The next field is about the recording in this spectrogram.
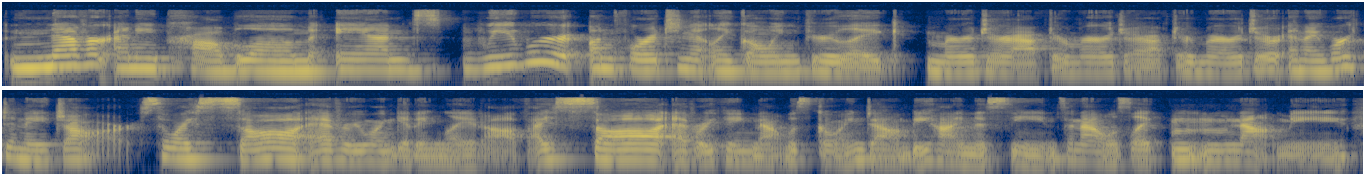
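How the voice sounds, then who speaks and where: Gravelly-voiced woman telling a story. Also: fairly low pitch, moderate pace, hardly any pauses. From Michigan. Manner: animated storytelling with acted-out quotes and laughter. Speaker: podcast guest. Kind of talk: casual chat.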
